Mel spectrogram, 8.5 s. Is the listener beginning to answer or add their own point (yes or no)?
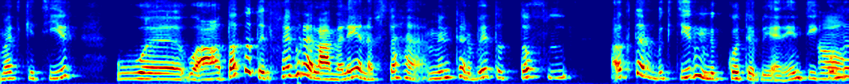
no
